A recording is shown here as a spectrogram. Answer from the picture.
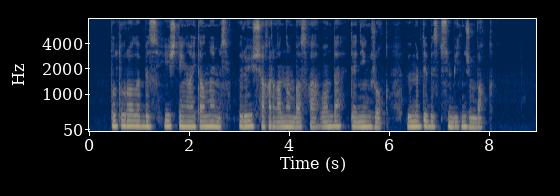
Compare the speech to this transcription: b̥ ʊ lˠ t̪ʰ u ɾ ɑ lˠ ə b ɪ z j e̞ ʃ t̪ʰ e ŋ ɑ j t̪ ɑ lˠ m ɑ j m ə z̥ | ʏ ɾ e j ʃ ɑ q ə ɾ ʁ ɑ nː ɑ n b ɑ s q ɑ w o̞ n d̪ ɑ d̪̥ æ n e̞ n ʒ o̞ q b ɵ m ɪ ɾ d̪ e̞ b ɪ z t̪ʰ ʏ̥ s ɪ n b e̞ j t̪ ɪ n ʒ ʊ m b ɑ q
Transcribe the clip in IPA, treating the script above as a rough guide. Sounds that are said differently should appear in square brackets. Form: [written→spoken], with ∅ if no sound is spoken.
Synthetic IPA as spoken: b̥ ʊ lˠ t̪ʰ u ɾ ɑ lˠ ə b ɪ z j e̞ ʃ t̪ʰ e ŋ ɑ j t̪ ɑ lˠ m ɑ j m ə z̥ | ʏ ɾ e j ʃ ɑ q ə ɾ ʁ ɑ nː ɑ n b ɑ s q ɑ w o̞ n d̪ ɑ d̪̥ æ n e̞ [n→ŋ] ʒ o̞ q [b→w] ɵ m ɪ ɾ d̪ e̞ b ɪ z t̪ʰ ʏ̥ s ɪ n b e̞ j t̪ ɪ n ʒ ʊ m b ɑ q

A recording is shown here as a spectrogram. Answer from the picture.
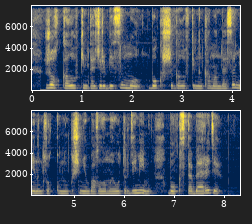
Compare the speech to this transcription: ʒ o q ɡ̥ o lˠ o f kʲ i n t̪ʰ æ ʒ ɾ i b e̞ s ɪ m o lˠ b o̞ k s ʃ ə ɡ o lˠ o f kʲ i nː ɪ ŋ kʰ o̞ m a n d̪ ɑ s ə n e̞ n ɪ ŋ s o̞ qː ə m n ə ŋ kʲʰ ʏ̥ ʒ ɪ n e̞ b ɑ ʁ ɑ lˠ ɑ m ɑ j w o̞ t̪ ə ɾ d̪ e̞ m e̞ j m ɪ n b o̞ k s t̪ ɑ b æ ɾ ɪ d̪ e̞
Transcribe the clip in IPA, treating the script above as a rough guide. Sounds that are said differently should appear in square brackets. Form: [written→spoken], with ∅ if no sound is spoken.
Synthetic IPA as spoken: ʒ o q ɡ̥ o lˠ o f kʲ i n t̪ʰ æ ʒ ɾ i b e̞ s ɪ m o lˠ b o̞ k s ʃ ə ɡ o lˠ o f kʲ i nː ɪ ŋ kʰ o̞ m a n d̪ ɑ s ə [n→m] e̞ n ɪ ŋ s o̞ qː ə m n ə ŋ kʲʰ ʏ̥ [ʒ→ʃ] ɪ n e̞ b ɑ ʁ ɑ lˠ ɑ m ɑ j w o̞ t̪ ə ɾ d̪ e̞ m e̞ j m ɪ n b o̞ k s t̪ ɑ b æ ɾ ɪ d̪ e̞

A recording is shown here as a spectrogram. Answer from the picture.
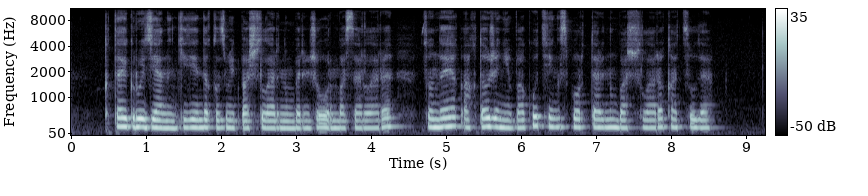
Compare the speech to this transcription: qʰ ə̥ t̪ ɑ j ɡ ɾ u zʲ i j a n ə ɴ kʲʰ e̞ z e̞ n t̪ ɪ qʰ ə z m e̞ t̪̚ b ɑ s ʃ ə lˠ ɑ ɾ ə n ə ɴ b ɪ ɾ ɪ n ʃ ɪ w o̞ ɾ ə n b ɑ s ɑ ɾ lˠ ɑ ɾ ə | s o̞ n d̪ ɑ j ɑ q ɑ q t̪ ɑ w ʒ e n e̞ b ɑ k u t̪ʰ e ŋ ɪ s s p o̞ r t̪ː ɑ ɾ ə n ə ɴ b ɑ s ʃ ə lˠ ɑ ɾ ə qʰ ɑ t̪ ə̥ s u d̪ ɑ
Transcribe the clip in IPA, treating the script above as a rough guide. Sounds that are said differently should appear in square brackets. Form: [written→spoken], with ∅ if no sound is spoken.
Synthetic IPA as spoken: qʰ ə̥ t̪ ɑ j ɡ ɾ u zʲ i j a n ə ɴ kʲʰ e̞ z e̞ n [t̪→d̪] ɪ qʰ ə z m e̞ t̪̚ b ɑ s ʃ ə lˠ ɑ ɾ ə n ə ɴ b ɪ ɾ ɪ n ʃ ɪ w o̞ ɾ ə n b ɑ s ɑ ɾ lˠ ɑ ɾ ə | s o̞ n d̪ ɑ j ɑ q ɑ q t̪ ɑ w ʒ [e→æ] n e̞ b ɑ k u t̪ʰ e ŋ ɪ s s p o̞ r t̪ː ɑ ɾ ə n ə ɴ b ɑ s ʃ ə lˠ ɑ ɾ ə qʰ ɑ t̪ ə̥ s u d̪ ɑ

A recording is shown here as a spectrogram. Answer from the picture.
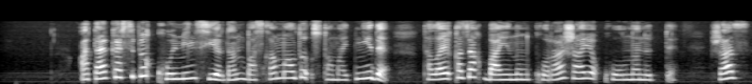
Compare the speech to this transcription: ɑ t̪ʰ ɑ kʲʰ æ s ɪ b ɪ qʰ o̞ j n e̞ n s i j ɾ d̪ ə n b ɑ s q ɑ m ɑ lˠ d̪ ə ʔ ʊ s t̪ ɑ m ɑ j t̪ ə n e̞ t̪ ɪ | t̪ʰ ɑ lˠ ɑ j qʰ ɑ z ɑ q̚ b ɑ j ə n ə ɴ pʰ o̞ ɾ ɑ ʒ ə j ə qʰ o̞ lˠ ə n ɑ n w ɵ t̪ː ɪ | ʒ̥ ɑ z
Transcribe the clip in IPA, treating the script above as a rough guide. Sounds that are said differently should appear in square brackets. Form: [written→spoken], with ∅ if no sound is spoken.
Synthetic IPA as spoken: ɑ [t̪ʰ→t̪] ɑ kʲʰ æ s ɪ b ɪ qʰ o̞ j [n→m] e̞ n s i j ɾ d̪ [ə→ɑ] n b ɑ s q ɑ m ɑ lˠ d̪ ə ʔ ʊ s t̪ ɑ m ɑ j t̪ ə n e̞ [t̪→d̪] ɪ | t̪ʰ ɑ lˠ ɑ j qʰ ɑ z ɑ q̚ b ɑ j ə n ə ɴ [pʰ→qʰ] o̞ ɾ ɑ ʒ [ə→ɑ] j ə qʰ o̞ lˠ ə n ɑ n w ɵ t̪ː ɪ | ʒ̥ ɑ z

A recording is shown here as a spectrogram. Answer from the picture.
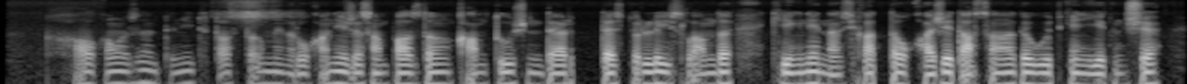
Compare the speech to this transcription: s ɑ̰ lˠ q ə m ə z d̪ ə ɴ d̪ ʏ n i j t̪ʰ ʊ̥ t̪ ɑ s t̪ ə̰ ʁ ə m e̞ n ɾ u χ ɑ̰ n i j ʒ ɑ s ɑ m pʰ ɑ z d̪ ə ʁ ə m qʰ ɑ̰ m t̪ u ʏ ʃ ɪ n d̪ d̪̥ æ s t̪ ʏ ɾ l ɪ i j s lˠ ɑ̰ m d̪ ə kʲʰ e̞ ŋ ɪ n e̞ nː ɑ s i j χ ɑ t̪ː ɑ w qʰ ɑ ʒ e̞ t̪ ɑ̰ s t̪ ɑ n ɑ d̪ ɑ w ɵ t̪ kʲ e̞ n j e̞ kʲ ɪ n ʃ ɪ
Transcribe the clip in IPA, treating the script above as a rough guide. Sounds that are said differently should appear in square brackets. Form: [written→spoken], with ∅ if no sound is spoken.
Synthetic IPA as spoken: [s→χ] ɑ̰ lˠ q ə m ə z d̪ ə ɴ d̪ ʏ n i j t̪ʰ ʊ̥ t̪ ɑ s t̪ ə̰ ʁ ə m e̞ n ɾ u χ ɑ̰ n i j ʒ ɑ s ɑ m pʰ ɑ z d̪ ə ʁ ə [m→ɴ] qʰ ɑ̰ m t̪ u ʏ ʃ ɪ n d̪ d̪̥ æ s t̪ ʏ ɾ l ɪ i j s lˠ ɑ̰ m d̪ ə kʲʰ e̞ ŋ ɪ n e̞ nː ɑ s i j χ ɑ t̪ː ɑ w qʰ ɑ ʒ e̞ t̪ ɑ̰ s t̪ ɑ n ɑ d̪ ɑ w ɵ t̪ kʲ e̞ n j e̞ kʲ ɪ n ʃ ɪ

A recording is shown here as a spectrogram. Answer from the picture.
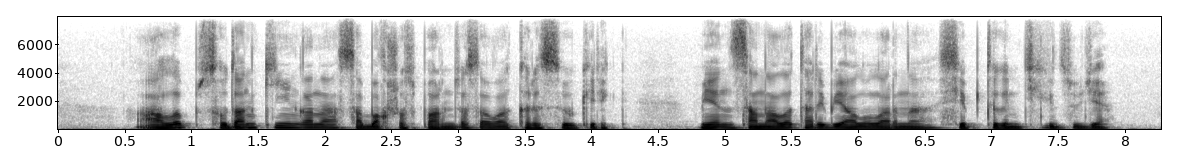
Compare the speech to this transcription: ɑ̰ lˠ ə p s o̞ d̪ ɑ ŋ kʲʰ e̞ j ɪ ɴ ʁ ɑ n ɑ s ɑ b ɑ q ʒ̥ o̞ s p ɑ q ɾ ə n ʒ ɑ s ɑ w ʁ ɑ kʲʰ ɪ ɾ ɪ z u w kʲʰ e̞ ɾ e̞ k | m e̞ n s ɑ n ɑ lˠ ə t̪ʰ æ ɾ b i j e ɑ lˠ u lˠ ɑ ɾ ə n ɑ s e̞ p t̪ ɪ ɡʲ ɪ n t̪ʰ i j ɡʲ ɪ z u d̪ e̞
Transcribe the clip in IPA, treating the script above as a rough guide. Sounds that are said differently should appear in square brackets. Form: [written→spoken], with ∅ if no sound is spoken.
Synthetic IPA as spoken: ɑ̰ lˠ ə p s o̞ d̪ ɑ ŋ kʲʰ e̞ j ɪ ɴ ʁ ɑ n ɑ s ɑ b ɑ q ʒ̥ o̞ s p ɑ [q→∅] ɾ ə n ʒ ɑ s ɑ w ʁ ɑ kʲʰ ɪ ɾ ɪ [z→s] u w kʲʰ e̞ ɾ e̞ k | m e̞ n s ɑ n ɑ lˠ ə t̪ʰ æ ɾ b i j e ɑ lˠ u lˠ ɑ ɾ ə n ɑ s e̞ p t̪ ɪ ɡʲ ɪ n t̪ʰ i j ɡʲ ɪ z u d̪ e̞

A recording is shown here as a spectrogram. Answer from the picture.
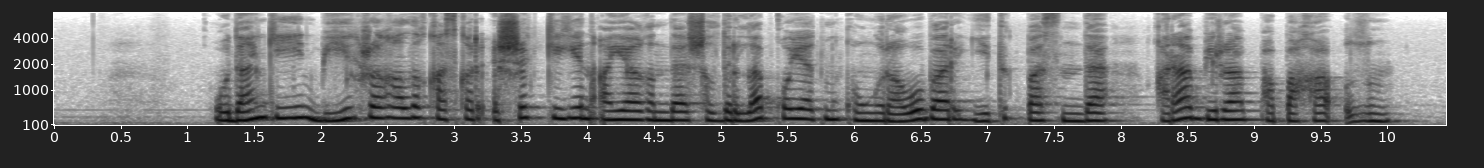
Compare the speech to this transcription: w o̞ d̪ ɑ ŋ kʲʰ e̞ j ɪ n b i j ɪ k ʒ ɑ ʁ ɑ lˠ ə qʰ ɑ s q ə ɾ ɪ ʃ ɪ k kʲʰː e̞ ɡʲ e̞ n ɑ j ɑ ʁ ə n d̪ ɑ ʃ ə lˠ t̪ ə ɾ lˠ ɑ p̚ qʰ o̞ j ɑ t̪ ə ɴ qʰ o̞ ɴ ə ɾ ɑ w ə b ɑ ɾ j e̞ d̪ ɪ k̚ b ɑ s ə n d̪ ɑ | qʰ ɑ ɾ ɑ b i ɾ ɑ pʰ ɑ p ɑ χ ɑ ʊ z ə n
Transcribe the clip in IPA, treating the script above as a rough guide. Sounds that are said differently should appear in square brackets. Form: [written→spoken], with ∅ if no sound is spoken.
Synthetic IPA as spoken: w o̞ d̪ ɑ ŋ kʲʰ e̞ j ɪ n b i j ɪ k ʒ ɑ ʁ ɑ lˠ ə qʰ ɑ s q ə ɾ ɪ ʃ ɪ k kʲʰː e̞ ɡʲ e̞ n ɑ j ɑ ʁ ə n d̪ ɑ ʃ ə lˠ [t̪→d̪] ə ɾ lˠ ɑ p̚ qʰ o̞ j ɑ t̪ ə ɴ qʰ o̞ ɴ ə ɾ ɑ w ə b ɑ ɾ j e̞ [d̪→t̪] ɪ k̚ b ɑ s ə n d̪ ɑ | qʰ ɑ ɾ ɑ b i ɾ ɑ pʰ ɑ p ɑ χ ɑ ʊ z ə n

